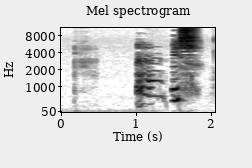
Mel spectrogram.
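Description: Near silence, then about a second in two short, high-pitched snatches of a person's voice.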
